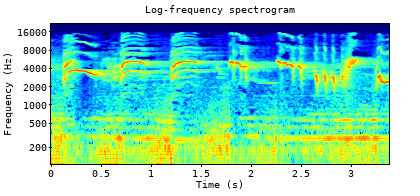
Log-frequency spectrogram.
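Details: Oriental magpie-robin (kacer) opening its song repertoire, 'bongkar isian', meant to provoke rival kacer: three strong upslurred whistles about half a second apart, then a buzzy, rapid run of chattering notes and a final slurred whistle.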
